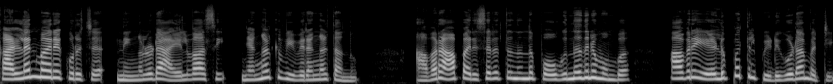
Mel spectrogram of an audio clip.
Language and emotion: Malayalam, happy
